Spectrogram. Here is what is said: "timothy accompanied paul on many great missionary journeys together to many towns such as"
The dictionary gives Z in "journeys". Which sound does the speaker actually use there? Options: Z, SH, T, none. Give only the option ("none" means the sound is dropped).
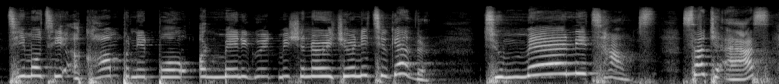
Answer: none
